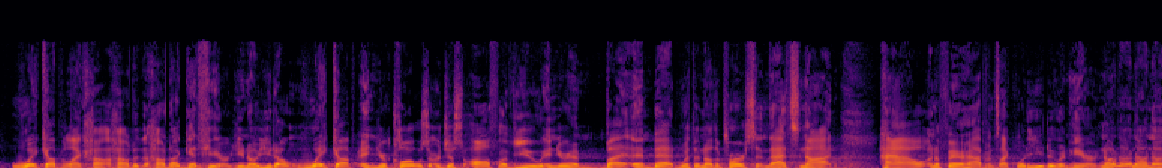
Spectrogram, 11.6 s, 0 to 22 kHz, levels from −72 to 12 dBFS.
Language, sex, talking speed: English, male, 260 wpm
